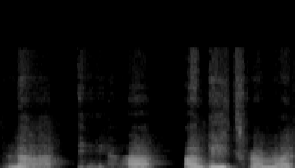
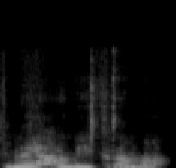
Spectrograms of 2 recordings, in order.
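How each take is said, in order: First: The words are kept as separate vowel-initial words. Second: The words merge into one continuous word. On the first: "it says na iha avikrama in the word for word" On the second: "but it's nehavikrama"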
